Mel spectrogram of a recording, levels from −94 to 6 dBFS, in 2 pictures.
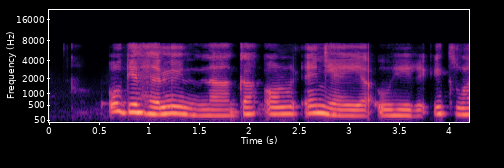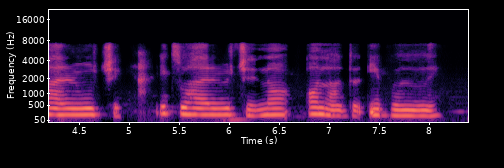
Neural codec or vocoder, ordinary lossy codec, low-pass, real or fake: codec, 16 kHz, 2 kbps, X-Codec, HuBERT features, trained on balanced general audio; none; 7.2 kHz; fake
